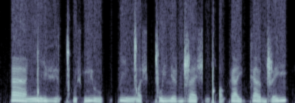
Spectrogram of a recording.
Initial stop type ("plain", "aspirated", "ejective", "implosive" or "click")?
click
